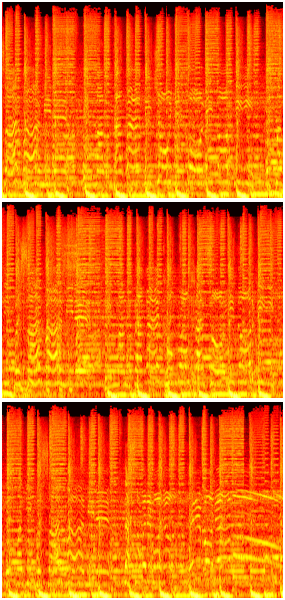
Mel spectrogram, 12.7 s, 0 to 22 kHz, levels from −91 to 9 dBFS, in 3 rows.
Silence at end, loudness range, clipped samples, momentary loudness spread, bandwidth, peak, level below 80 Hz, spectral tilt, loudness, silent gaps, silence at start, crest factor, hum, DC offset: 0 s; 1 LU; under 0.1%; 2 LU; over 20 kHz; 0 dBFS; -14 dBFS; -3 dB/octave; -12 LUFS; none; 0 s; 12 dB; none; under 0.1%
